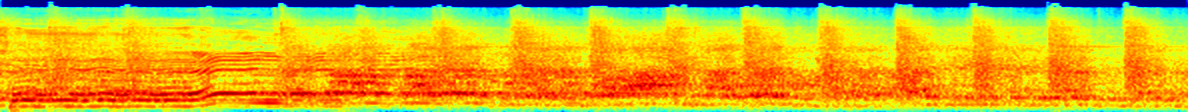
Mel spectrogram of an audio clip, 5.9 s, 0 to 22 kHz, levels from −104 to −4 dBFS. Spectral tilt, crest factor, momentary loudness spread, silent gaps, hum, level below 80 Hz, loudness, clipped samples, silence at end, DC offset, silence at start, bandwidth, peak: 0 dB/octave; 10 dB; 3 LU; none; none; -54 dBFS; -10 LUFS; under 0.1%; 0 s; under 0.1%; 0 s; 18.5 kHz; 0 dBFS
